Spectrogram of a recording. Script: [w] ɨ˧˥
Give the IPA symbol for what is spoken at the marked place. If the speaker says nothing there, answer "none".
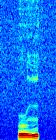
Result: ɹ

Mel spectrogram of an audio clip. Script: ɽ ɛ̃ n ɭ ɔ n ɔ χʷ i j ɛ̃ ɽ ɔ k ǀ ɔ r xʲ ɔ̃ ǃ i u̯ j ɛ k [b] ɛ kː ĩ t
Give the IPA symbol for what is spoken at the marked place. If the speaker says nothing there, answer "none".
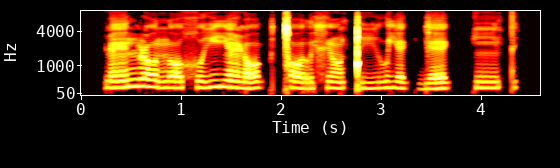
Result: ɡ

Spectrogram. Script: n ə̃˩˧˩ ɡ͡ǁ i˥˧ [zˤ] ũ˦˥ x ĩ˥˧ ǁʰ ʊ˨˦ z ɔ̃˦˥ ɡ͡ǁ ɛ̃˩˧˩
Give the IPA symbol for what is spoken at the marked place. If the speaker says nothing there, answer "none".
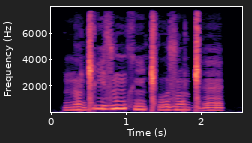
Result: z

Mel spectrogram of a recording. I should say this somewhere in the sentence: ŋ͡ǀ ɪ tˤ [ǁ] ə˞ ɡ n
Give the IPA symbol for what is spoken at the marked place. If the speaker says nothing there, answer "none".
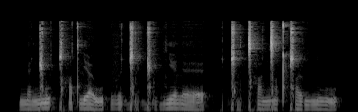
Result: ǁ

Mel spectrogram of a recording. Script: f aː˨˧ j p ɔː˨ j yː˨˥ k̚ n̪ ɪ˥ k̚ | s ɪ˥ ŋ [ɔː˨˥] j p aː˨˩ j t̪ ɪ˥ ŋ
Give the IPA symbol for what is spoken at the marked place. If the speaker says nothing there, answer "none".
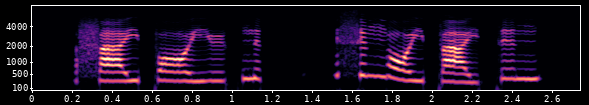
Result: ɔː˨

